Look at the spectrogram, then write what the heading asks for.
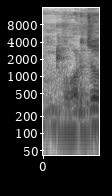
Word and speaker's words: বর্জ্য: বর্জ্য উচ্চারণটা প্রথম দিকে একটু ভুল হচ্ছিল, বজ্র বজ্র শুনছিলাম। বর্জ্য হবে।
